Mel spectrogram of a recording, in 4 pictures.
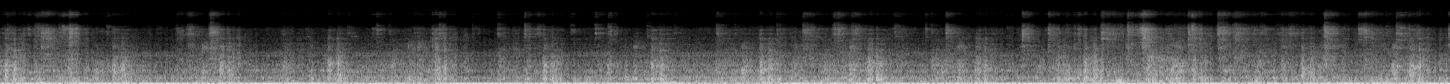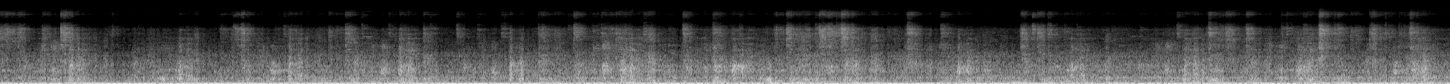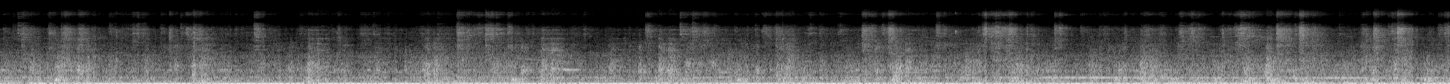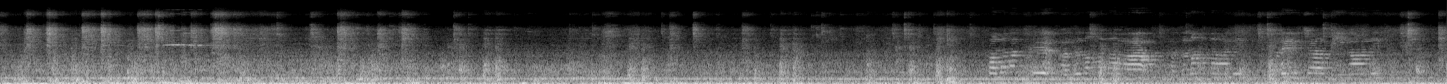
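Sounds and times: steady train rumble: 0.0s - 57.9s
wheels clattering over rail joints: 0.0s - 57.9s.

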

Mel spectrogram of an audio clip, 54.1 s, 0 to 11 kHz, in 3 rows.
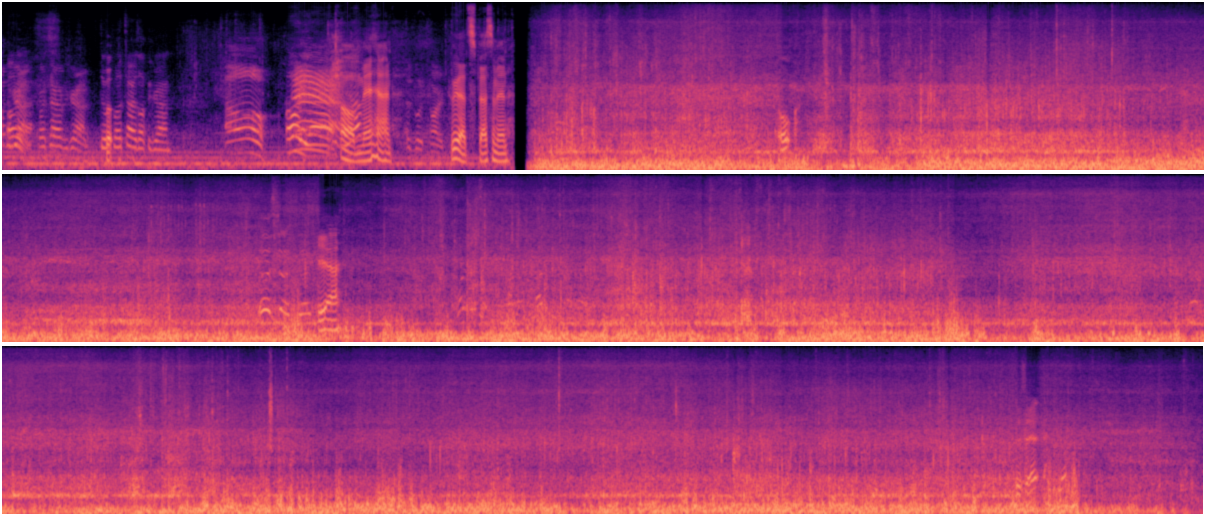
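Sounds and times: steady low hum: 0.0s - 54.0s
bike rattles and clicks: 7.9s - 54.0s
bike tyre noise on dirt: 7.9s - 54.0s
wind on microphone: 7.9s - 54.0s.

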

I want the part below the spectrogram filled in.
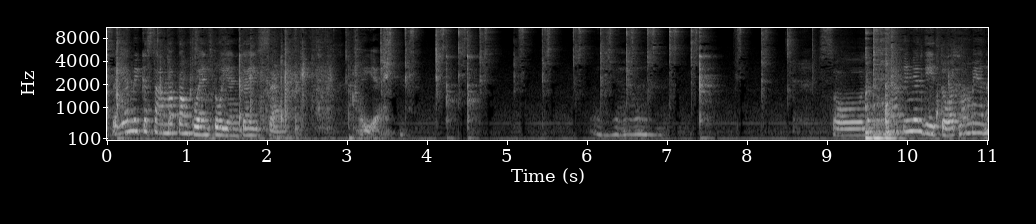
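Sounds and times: spoon stirring batter in glass bowl: 0.0s - 8.9s.

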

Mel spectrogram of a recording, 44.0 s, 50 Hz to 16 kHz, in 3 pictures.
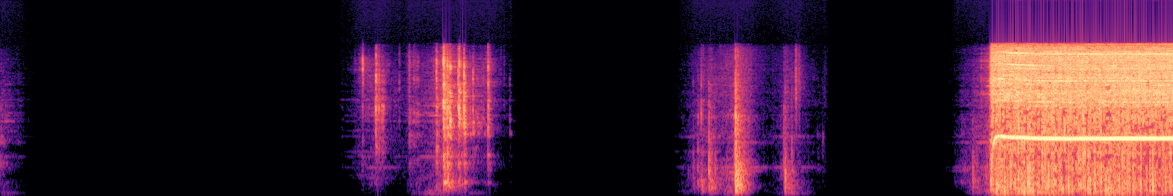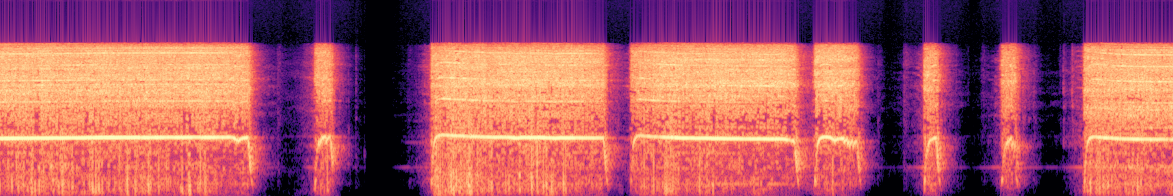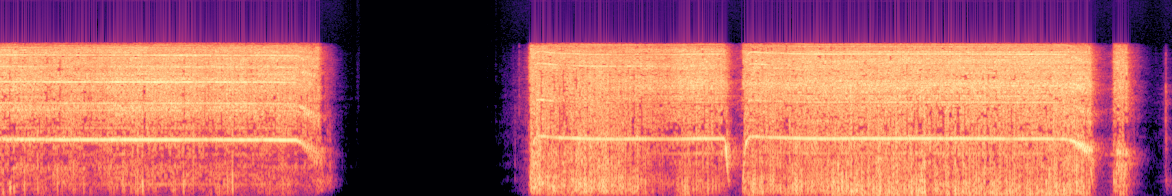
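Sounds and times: power ratchet whining: 36.0s - 43.5s.

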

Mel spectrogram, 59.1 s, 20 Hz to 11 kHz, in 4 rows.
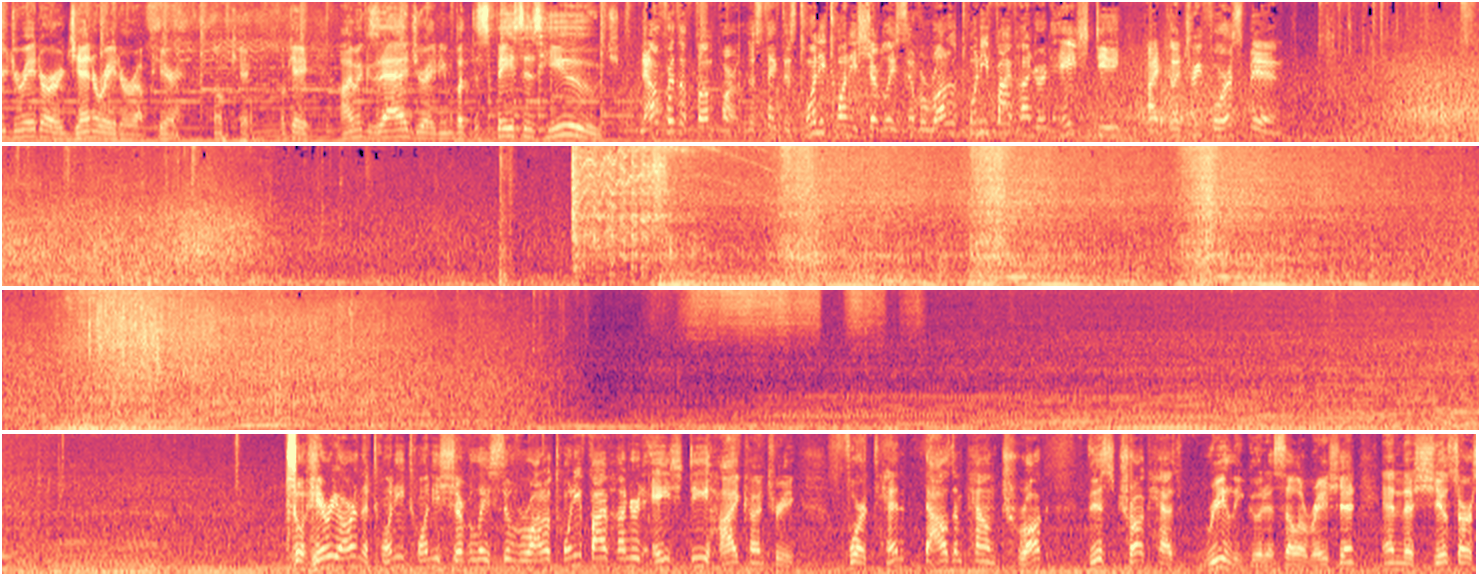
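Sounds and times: truck engine revving: 20.5s - 46.0s.

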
